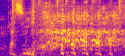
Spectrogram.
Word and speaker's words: Casino: Io è uscito Scorsese, che è pur sempre italo-americano, e dico Casino, però senza l'accento sulla O. Casino.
